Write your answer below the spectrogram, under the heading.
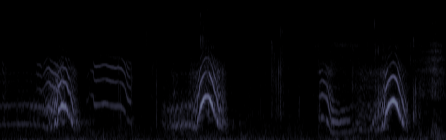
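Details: High, arching squeals and wavering whines from newborn puppies in a litter of nine, lying with their mother indoors; three or four cries come roughly two seconds apart against a quiet background.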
